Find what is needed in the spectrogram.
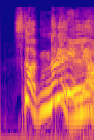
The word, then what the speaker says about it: Scognamiglio: All right, first up, Beyonce and Blue Ivy, they are both in Francesco Scognamiglio. – You have to say it like this. – Scognamiglio. – Oh, it's so Italian.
